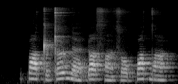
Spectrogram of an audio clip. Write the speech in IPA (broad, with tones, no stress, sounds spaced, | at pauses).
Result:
p æ˧ tˤ ə˩ ʈ ə˞˥ l æ˩ ɠ i˧ sˤ ĩ˩ s ɔ˩ p ʌ˥ dˤ ĩ˧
